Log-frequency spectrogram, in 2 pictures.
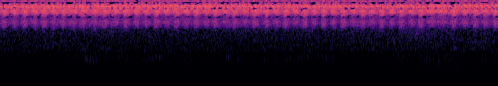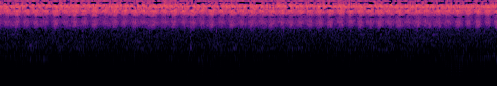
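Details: Summer in Provence, France, filled with singing cicadas: shrill, sizzling high-pitched buzz with quick rhythmic pulsing, sustained at an even level without pause, nothing else prominent.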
